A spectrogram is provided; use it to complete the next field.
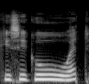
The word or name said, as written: gisigu'et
